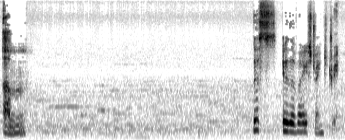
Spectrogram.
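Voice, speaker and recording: A woman playing a flustered, smitten, playfully scheming best friend in an intimate romantic audio roleplay, speaking in halting, stammering bursts. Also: a little high, vocal fry, a little mellow, full character voice. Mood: flustered disbelief.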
